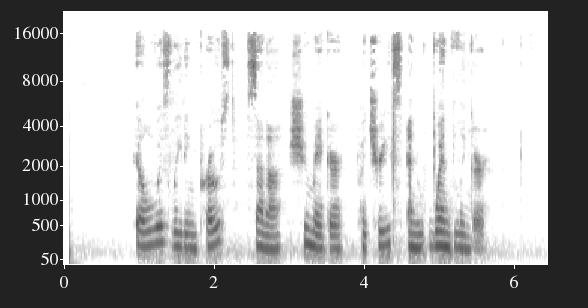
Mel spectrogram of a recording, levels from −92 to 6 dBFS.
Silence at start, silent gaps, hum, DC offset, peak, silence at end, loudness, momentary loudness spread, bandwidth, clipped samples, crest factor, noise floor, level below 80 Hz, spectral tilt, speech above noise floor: 0.05 s; none; none; under 0.1%; -14 dBFS; 0.85 s; -36 LUFS; 9 LU; 16.5 kHz; under 0.1%; 24 dB; -82 dBFS; -68 dBFS; -4 dB/octave; 45 dB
